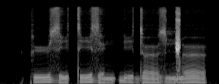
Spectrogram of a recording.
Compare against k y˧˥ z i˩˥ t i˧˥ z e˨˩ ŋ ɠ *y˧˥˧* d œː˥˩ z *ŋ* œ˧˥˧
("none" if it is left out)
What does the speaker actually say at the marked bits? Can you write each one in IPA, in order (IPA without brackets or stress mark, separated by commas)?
i˧˥˧, ŋ͡ǁ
